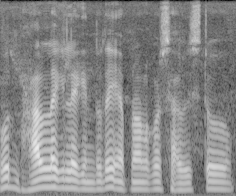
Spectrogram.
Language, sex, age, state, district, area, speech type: Assamese, male, 30-45, Assam, Charaideo, urban, spontaneous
